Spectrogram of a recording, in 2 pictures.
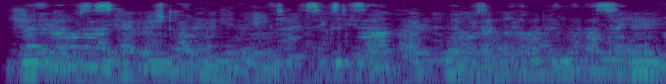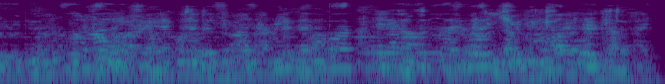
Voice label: male live rec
